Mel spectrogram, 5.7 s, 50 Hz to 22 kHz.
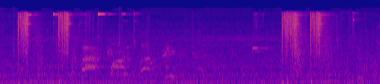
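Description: Bursts of video game gunfire from Far Cry 3, with sharp broadband shots at the start and again near the end, over a steady low hum and faint game sounds.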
